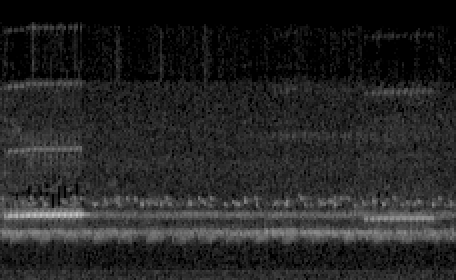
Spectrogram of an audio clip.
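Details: A close insect's rapid pulsing trill cuts off within the first second, leaving a background chorus of autumn insects as a thin, unbroken high-pitched whine.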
